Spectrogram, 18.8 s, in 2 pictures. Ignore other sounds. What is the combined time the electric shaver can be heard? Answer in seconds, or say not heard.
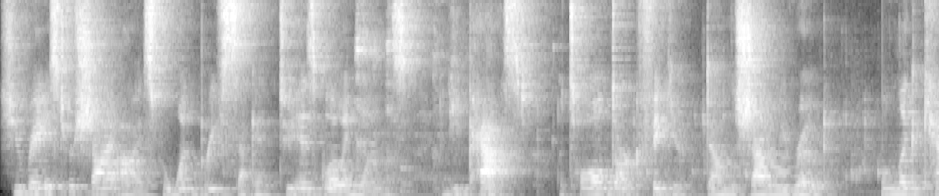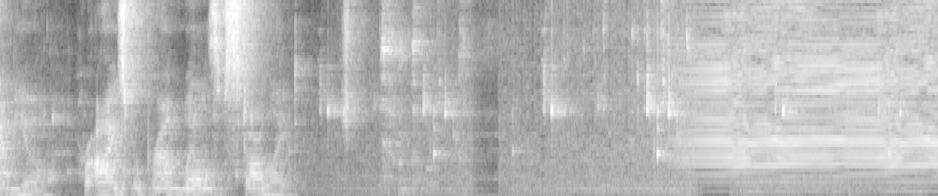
3 s.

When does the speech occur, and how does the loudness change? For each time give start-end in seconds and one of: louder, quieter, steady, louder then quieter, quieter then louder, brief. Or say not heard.
0.0-12.9 steady.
